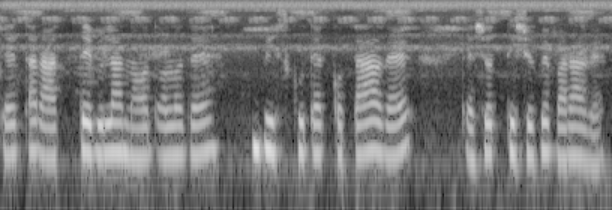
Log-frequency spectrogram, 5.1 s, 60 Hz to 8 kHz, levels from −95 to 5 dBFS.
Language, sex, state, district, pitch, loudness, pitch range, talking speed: Chakma, female, Tripura, West Tripura, 220 Hz, -16 LUFS, 210-230 Hz, 150 wpm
